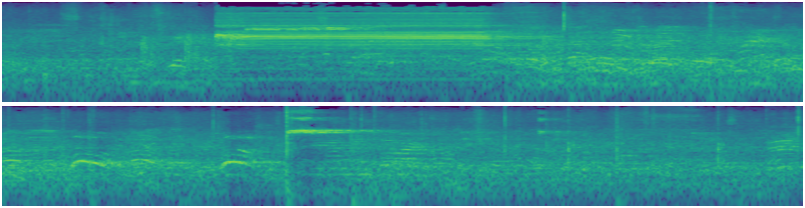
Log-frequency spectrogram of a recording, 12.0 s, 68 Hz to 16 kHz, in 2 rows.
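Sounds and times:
crowd voices: 0.0s - 12.0s
scoreboard buzzer blast: 1.6s - 3.9s.

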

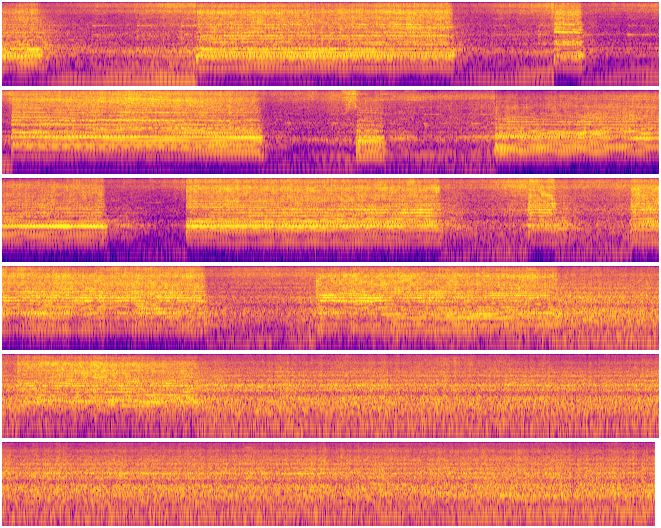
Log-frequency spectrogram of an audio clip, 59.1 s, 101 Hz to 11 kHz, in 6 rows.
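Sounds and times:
locomotive air horn blasts: 0.0s - 1.0s, 2.9s - 7.0s, 8.2s - 9.0s, 9.9s - 14.0s, 15.1s - 16.2s, 17.2s - 26.7s, 27.6s - 28.5s, 29.1s - 33.0s, 34.2s - 38.1s, 39.6s - 42.6s
rumble of passing freight trains: 0.0s - 59.0s.

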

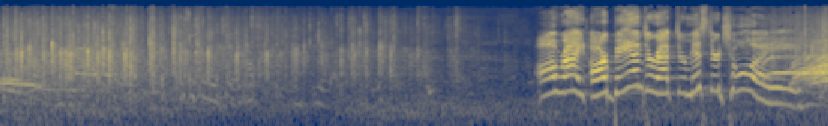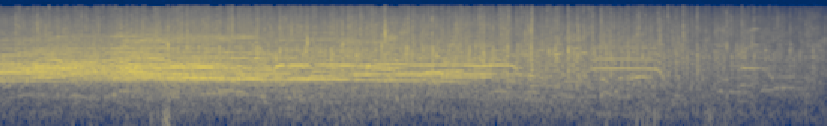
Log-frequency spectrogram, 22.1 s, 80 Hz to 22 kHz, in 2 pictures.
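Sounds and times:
children cheering: 0.0s - 1.8s, 10.3s - 22.0s
audience applause: 0.0s - 6.2s, 10.4s - 22.0s.

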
